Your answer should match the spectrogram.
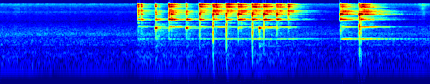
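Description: Glass stirring rod clinking against the inside of a glass beaker as a solution is stirred: a quick run of ringing clinks, about six a second for a second and a half, a short pause, then a few more.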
